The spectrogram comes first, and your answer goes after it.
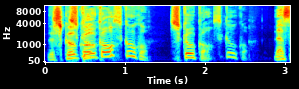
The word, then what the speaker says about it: Schuylkill: The Schuylkill?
